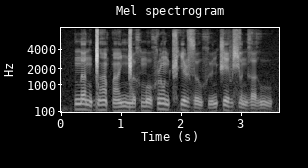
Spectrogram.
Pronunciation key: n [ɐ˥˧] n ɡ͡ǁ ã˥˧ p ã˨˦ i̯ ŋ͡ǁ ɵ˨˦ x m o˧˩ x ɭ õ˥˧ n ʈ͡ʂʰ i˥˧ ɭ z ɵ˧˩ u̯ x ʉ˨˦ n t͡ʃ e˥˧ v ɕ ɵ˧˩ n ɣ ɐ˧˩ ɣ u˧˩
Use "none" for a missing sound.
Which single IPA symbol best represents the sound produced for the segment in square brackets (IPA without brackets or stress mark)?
ɐ˥˧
